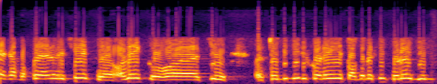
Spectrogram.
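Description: Speech only: a man talking continuously.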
